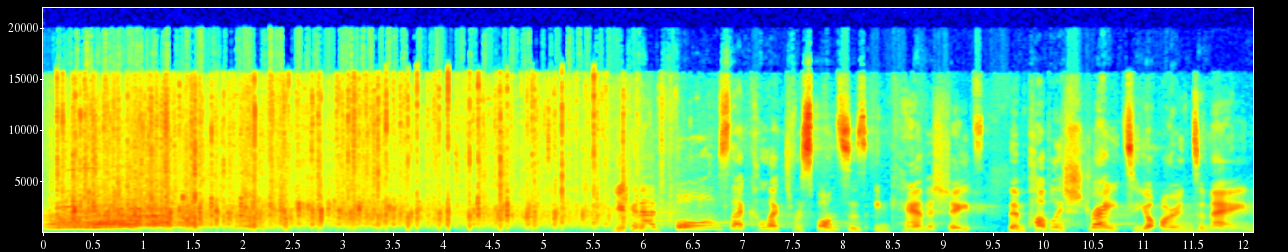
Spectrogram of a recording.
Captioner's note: cheers and Applause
